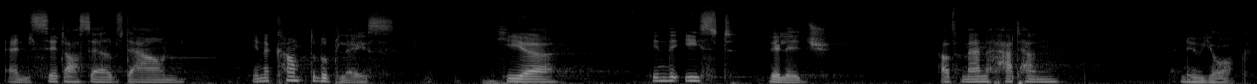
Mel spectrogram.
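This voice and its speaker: A man playing Juliet, a serene, stubborn new-age guru woman, speaking in slow, solemn, commanding phrases as in an improvised comedy meditation. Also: mid-range voice, animated, in a large hall. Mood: solemn, hypnotic.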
